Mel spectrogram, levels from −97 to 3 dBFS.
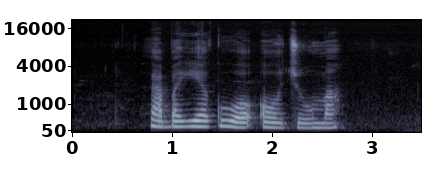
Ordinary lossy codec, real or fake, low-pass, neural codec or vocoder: none; real; none; none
